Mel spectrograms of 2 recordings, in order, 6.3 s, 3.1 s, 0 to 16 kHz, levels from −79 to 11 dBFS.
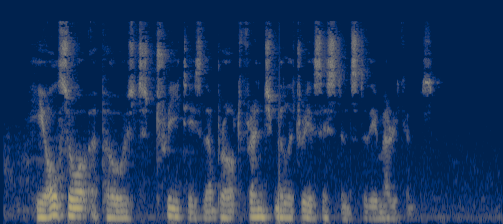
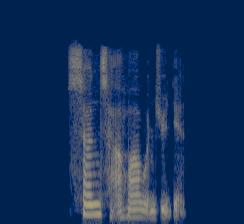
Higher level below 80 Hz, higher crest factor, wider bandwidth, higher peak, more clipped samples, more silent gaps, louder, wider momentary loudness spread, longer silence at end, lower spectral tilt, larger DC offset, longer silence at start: first, -52 dBFS vs -66 dBFS; about the same, 20 dB vs 20 dB; first, 11.5 kHz vs 8.2 kHz; about the same, -6 dBFS vs -8 dBFS; neither; neither; about the same, -25 LUFS vs -25 LUFS; about the same, 14 LU vs 14 LU; first, 0.9 s vs 0.75 s; about the same, -5 dB/octave vs -4 dB/octave; neither; second, 0.4 s vs 0.85 s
